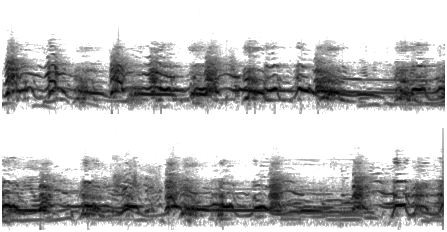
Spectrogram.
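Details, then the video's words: Rhodesian Ridgeback dogs, two of them, greeting a friend with a noisy howling chorus: dense overlapping yodelling howls and yips that rise and fall continuously, with quick bark-like accents throughout. "Howling Rhodesian Ridgebacks"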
